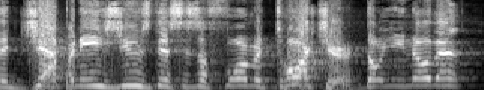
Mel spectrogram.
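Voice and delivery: very high, loud, furious screaming rant. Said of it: "he's screaming at my aunt".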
